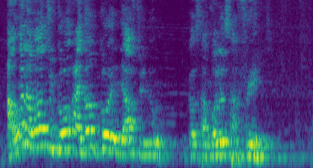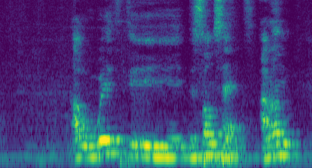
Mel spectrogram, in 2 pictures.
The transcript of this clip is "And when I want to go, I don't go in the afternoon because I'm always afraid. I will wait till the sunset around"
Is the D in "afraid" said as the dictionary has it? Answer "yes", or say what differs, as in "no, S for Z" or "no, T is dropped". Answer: yes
